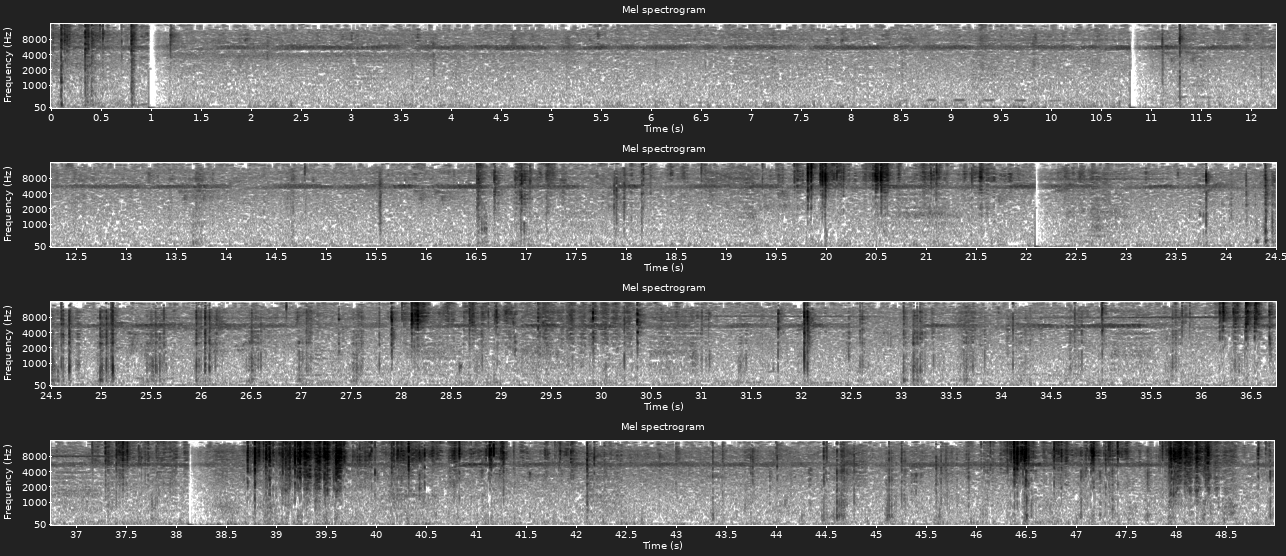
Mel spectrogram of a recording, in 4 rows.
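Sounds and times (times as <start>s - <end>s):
dry plant material snapping: 38.7s - 42.2s.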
